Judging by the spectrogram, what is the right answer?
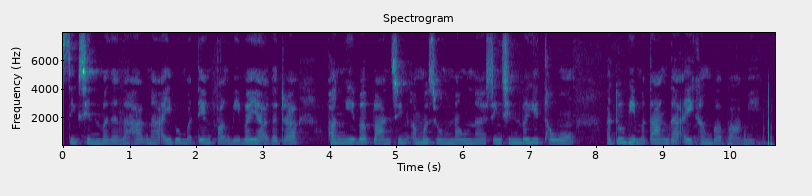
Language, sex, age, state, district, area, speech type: Manipuri, female, 45-60, Manipur, Churachandpur, rural, read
